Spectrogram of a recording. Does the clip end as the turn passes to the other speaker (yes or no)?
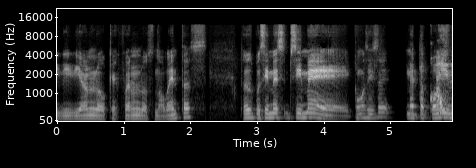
no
